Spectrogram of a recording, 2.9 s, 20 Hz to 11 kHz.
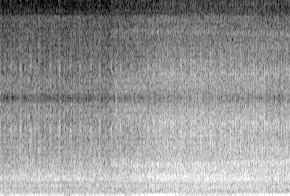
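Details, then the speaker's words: Toyota Tercel 4WD carbureted engine: slow, uneven idle sagging even lower to about 600 rpm when vacuum is released; suspect bad carb, primary cut solenoid or vacuum lines, cause unconfirmed. "then that releases it idles down even lower yeah probably plus it 600 rpm"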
